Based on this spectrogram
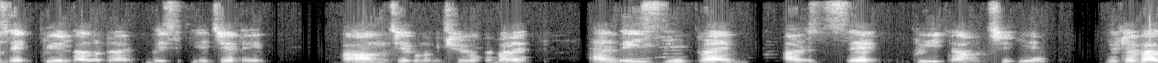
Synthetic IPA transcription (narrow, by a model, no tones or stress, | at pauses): zeʈ̚pieɾbɛloʈabejsi̥klid͡ʑeʈe | md͡ʑekonokit͡ɕʰuiɦot̪epaɾe | ɛ̰̃ɳɖejzipɾajm | aɾzeʈ̚piʈaɦotːɕʰeɡie | d̪uʈabɛ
